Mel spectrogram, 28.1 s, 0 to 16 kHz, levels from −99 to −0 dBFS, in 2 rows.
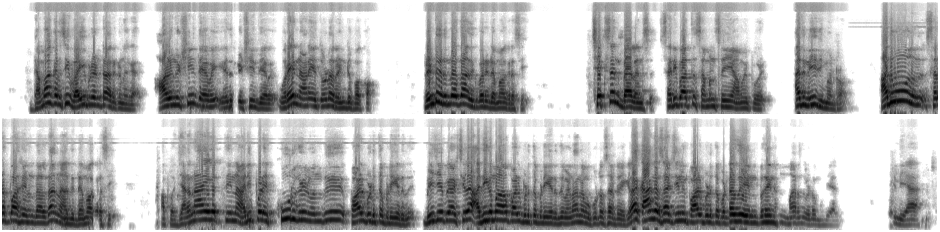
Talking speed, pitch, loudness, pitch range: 115 wpm, 185 Hz, -11 LUFS, 150-225 Hz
